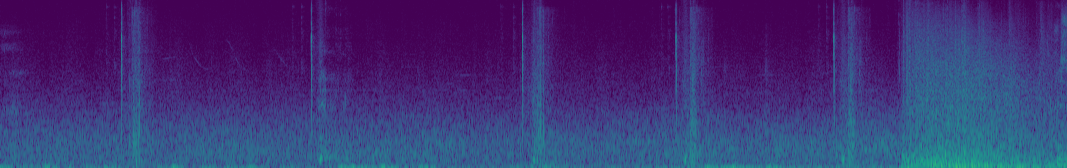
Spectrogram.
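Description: Musket volleys and artillery fire in the Napoleonic-era strategy game Master of Command, a Prussian campaign: separate distant cracks and booms spaced every second or two, then a louder rumbling roar near the end.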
